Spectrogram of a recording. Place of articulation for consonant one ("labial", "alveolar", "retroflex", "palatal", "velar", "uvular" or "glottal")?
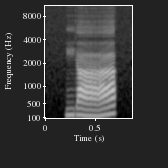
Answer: palatal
